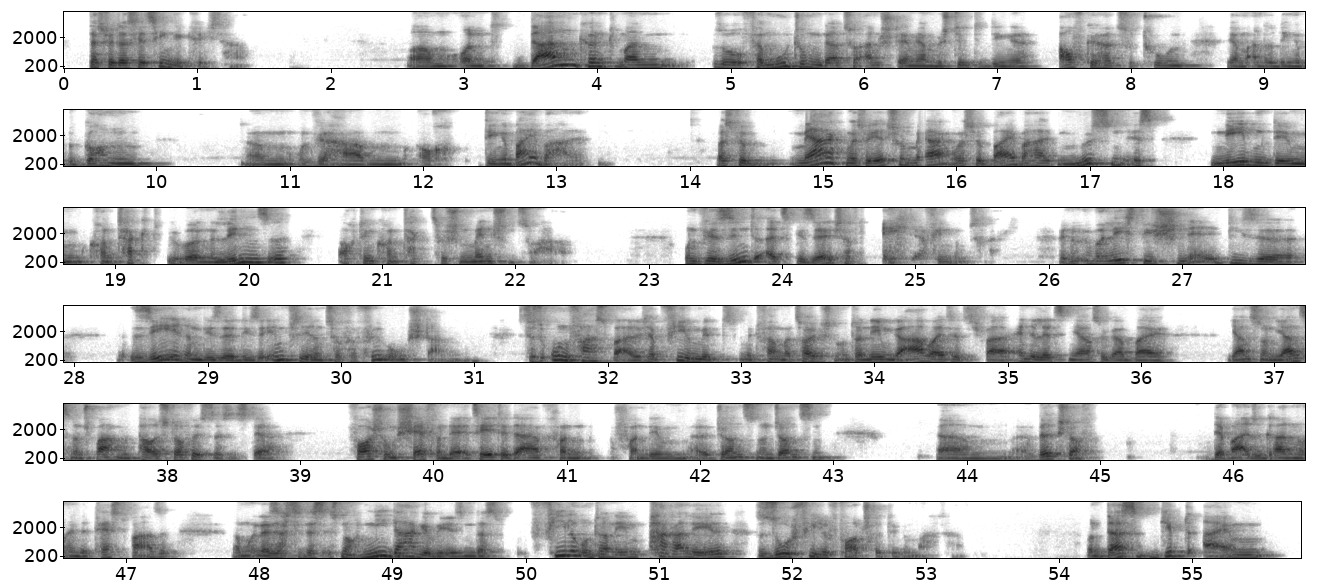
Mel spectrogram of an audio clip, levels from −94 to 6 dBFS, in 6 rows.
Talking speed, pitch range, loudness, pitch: 160 wpm, 105-155 Hz, -20 LUFS, 125 Hz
